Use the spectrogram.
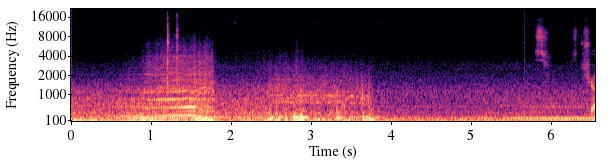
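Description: A BMW M5 engine, warmed up, revs through the low gears with a rising, fluctuating roar that dips and surges, heard from inside the car while someone talks over it.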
